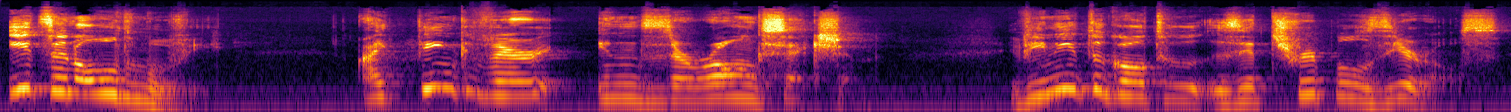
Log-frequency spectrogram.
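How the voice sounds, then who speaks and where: A man's voice: high-pitched, very animated, slow pace, full character voice. A man playing a genial little old man who loves the paranormal, speaking in an erudite, musing, theatrical way in an audio drama. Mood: eager, playful. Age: older.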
